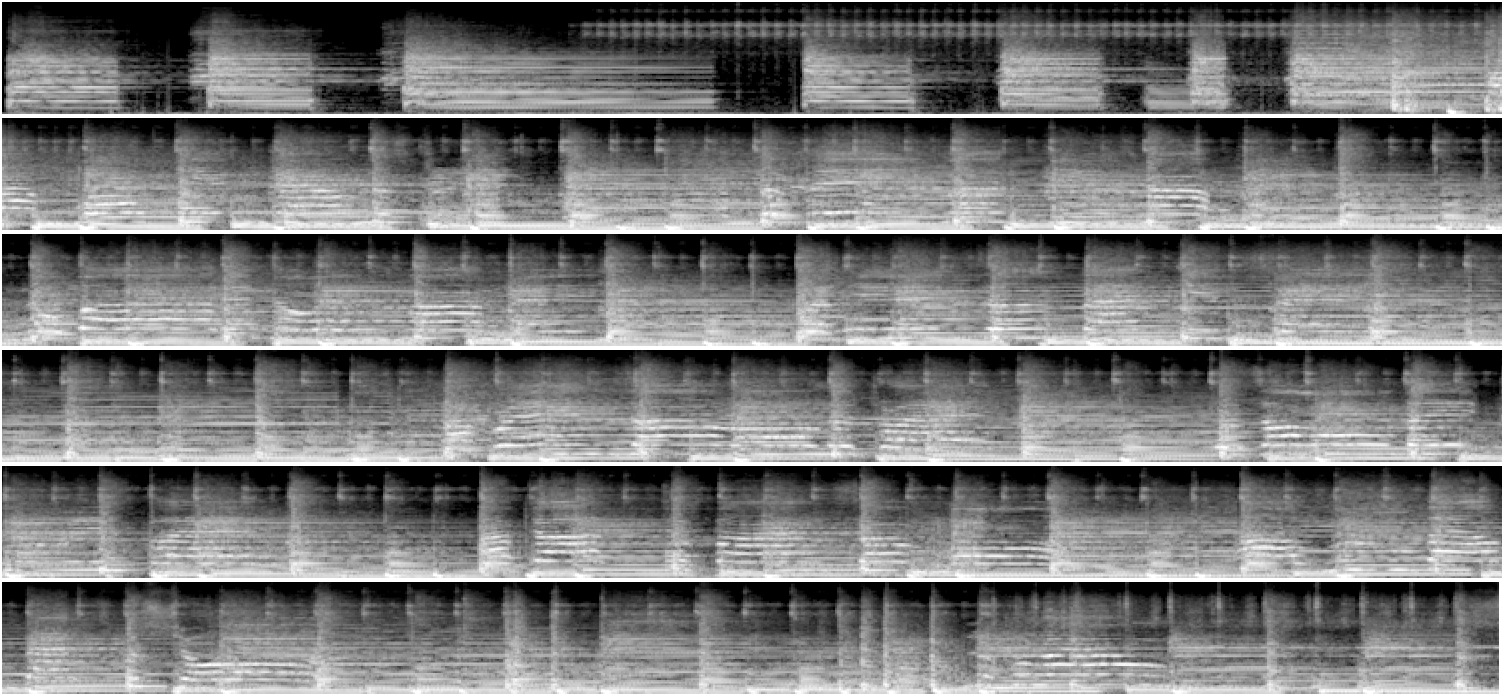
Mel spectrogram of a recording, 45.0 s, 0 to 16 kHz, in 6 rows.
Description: Rock, Psychedelic Rock　USA　12inchレコード　33rpm　Stereo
